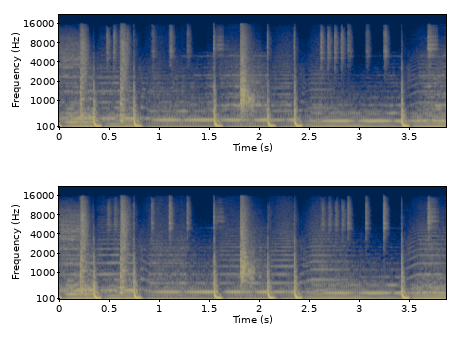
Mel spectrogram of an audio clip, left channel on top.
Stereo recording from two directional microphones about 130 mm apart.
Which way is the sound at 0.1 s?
Centre (ahead or behind).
